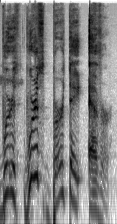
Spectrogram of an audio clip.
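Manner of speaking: swooping, sing-song, wide pitch swing on every word. Comparing the mood to Comic Book Guy from The Simpsons: Comic Book Guy voice. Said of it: "comic book guy".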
